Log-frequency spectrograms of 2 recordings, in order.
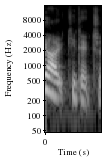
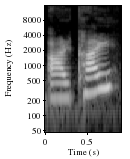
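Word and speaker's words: architecture: pronounce करते हैं तो इट्स नॉट आर काई इट्स आर्किटेक्चर ठीक है चलिए बढ़ते हैं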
